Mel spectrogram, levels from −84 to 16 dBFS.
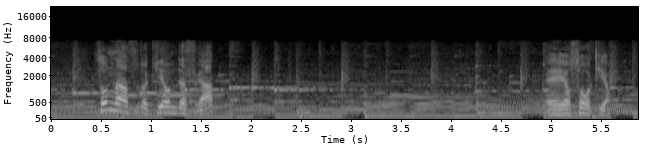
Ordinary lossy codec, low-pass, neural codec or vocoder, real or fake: MP3, 48 kbps; 7.2 kHz; none; real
